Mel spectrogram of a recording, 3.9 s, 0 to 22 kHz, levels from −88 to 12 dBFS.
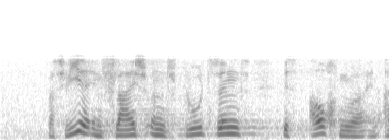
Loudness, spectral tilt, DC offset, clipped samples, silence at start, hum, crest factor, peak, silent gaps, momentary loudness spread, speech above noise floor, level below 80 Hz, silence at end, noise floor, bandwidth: -39 LUFS; -6 dB/octave; under 0.1%; under 0.1%; 0.5 s; none; 16 dB; -22 dBFS; none; 10 LU; 22 dB; -78 dBFS; 0 s; -60 dBFS; 4.6 kHz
